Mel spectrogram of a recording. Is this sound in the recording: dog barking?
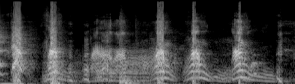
yes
